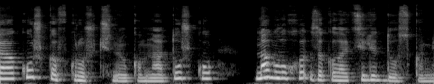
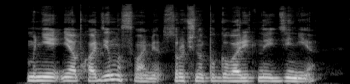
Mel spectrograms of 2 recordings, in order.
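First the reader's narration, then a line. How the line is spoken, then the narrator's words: Curt, clipped. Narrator (Russian): отрывисто сказал ему комендант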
